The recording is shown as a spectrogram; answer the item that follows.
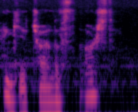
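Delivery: barely audible, hushed, soft half-whisper. Narrating a scene, give the droid's line to the star, half-whispering. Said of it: "The droid whispers".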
